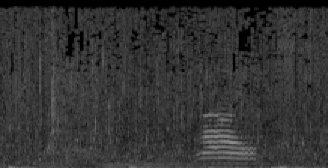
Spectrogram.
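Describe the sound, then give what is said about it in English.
A single drawn-out cat meow, rising in pitch near the end, over a low, steady background rumble. No one speaks. “All right, cat. Cat, you're up.”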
